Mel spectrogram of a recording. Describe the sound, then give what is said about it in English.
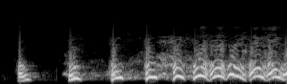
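A person imitates an owl, starting with a few spaced hoots, then breaking into a fast, steady run of warbling hoo-hoo calls, loud with no other sounds. “What are you hooting like an owl for?”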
